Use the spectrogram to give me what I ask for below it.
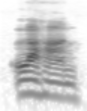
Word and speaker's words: Lehane: correctly so it's lahan or uh i know sometimes my my first name is quite uh eastern european or central asian uh or origins but my surname is irish because i am originally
